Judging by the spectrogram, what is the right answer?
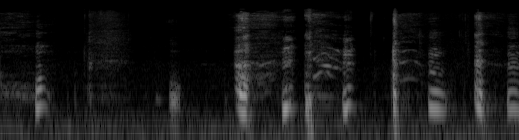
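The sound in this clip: A person coughs and clears their throat in a rapid series of short, harsh bursts with brief pauses between them.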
